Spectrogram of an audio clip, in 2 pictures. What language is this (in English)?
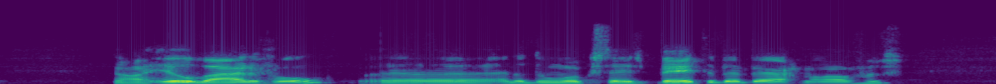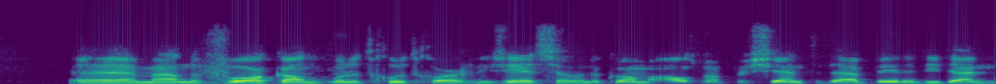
Dutch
